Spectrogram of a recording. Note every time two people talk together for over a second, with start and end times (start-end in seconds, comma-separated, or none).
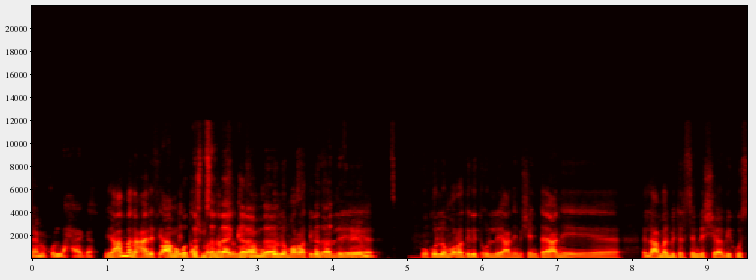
1.7-4.6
